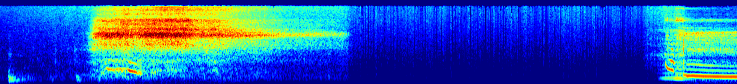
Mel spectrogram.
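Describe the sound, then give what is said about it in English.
A deep inhale, a long breath drawn in steadily for a few seconds with a soft airy hiss, then quiet, and a brief voiced sound at the very end. “Can we do a deep inhale to start?”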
